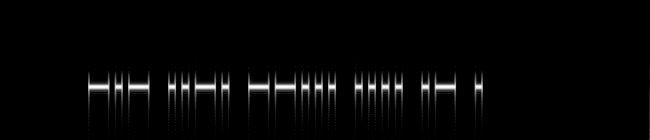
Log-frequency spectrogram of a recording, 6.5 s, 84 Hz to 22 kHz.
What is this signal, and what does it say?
Morse code, heard as a keyed tone, about 18 wpm, 700 Hz. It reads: KF7HAE
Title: Speed Racing - USA Call Signs 15wpm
